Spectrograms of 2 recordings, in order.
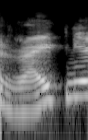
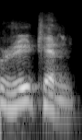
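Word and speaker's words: written: করে আমি যদি এখানে রাইট নিয়ে আসি I will রাইট I will be রাইটিং I will have রিটেন দেখেন এটা রাইটেন বলবো না কারেক্ট প্রোনাউন্সিয়েশনটা আমাদেরকে শিখতে হবে রিটেন রিটেন আপনি যখন ফরেন কান্ট্রিতে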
